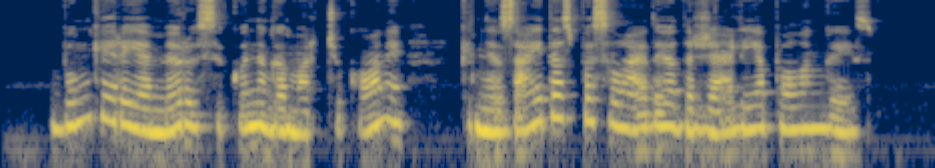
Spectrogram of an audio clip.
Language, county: Lithuanian, Kaunas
